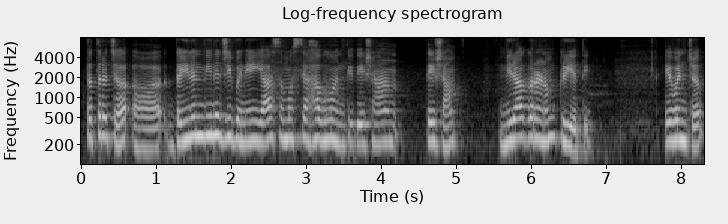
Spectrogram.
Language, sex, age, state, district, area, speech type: Sanskrit, female, 18-30, Maharashtra, Beed, rural, spontaneous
